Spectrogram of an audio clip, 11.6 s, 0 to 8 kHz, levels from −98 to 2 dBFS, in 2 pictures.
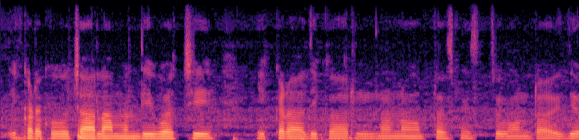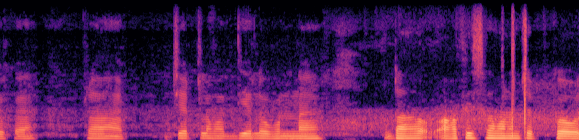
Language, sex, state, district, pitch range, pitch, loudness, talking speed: Telugu, male, Telangana, Karimnagar, 125-130 Hz, 125 Hz, -22 LUFS, 90 wpm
